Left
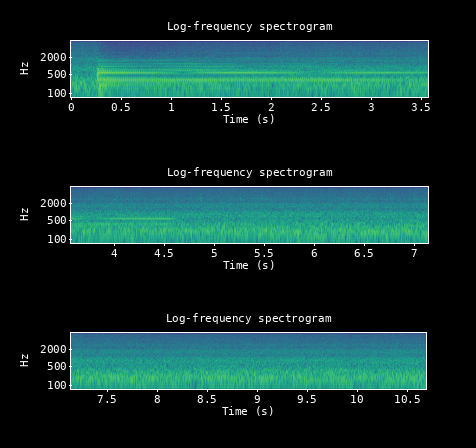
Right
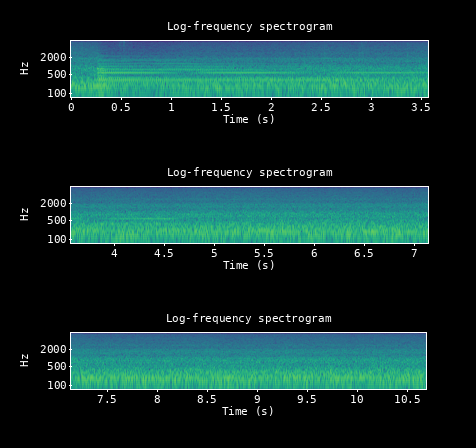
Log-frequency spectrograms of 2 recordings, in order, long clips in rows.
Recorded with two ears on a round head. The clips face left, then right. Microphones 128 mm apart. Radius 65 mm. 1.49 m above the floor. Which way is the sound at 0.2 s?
50° left (ahead or behind).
